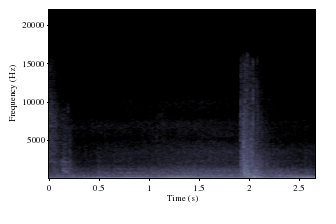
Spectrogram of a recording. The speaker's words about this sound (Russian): Автобус уезжает.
